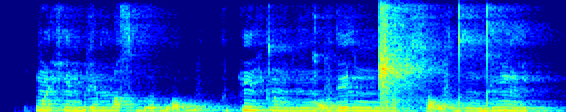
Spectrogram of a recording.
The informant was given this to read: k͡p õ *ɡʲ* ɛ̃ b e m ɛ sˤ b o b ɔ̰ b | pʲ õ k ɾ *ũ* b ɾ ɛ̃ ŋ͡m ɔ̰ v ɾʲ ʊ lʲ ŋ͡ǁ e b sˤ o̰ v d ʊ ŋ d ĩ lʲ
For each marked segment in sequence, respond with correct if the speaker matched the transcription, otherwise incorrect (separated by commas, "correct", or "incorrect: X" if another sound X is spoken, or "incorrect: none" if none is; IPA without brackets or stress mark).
incorrect: xʲ, incorrect: õ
